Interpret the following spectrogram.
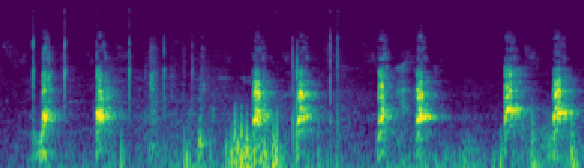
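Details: Three-month-old Siberian Husky puppy barking at someone it does not know; short sharp barks in irregular bursts, with a man's voice calling the pup between them.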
